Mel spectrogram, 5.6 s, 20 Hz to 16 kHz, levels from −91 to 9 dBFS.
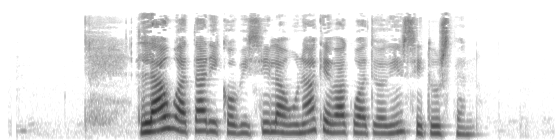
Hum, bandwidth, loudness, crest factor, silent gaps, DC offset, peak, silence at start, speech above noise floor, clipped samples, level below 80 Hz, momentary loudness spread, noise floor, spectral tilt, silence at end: none; 11.5 kHz; -22 LUFS; 20 dB; none; under 0.1%; -4 dBFS; 1.4 s; 53 dB; under 0.1%; -80 dBFS; 14 LU; -75 dBFS; -4 dB/octave; 0.85 s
